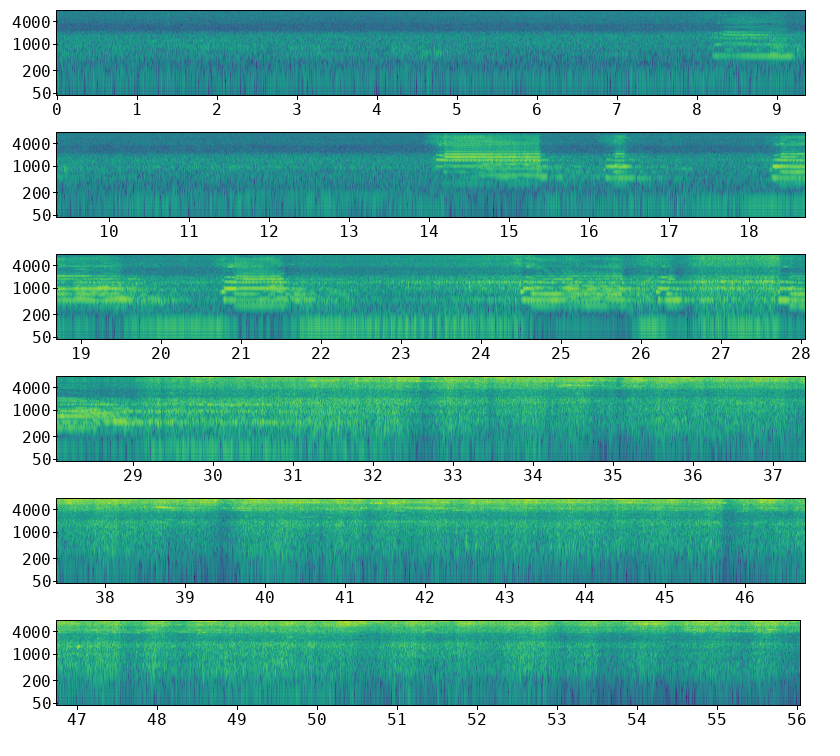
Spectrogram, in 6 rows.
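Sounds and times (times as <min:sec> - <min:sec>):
train wheels clicking on rail joints: 0:00.0 - 0:08.2, 0:22.2 - 0:24.9, 0:29.0 - 0:56.0
locomotive horn blasts: 0:08.2 - 0:09.4, 0:14.0 - 0:17.1, 0:18.2 - 0:22.4, 0:24.4 - 0:30.6
train wheels squealing: 0:29.1 - 0:56.0.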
